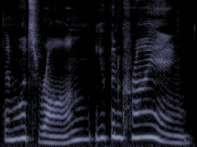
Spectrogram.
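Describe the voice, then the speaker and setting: An actress plays a worried mother in an audio drama. Her mid-pitched voice is soft-edged and mellow, and she puts her probing questions slowly, with concern. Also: animated. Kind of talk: audio play dialogue.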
